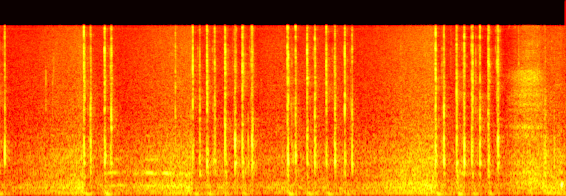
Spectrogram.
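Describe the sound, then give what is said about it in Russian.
Someone types a card number on a computer keyboard: quiet clicking keystrokes come in several quick bursts separated by short pauses, with no voices. “нажимаем на «Виза» и вводим номер своей карты.”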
